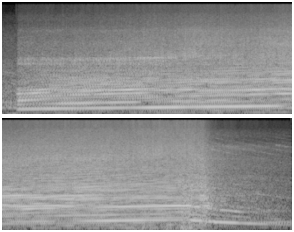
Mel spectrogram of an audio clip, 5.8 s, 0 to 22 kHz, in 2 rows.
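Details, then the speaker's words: Toyota AE86 full-throttle dyno pull on a new Link Monsoon ECU with a Panic Wire base map and NST pulleys, during VTC tuning; crisp even note climbs and drops off cleanly, no misfire or knock; made 137.7 hp. "Okay, so it made 138 horsepower, 137.7 to be accurate."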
